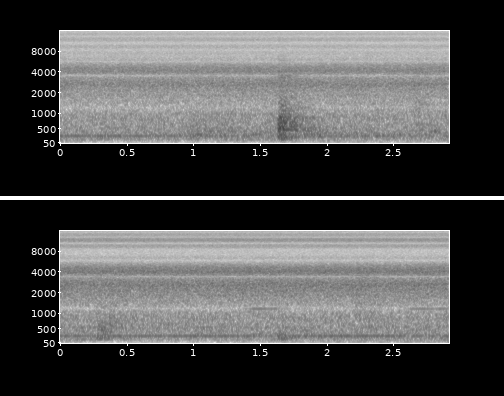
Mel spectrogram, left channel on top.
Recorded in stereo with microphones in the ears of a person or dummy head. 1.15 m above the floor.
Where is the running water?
15° right (ahead or behind).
